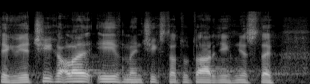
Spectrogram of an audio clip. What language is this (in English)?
Czech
